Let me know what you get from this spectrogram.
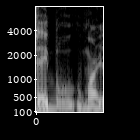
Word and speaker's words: Ebru Umar: Nou, dit is Ebru Umar, Jan. – Ja, je spreekt mijn naam goed uit, Jan.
